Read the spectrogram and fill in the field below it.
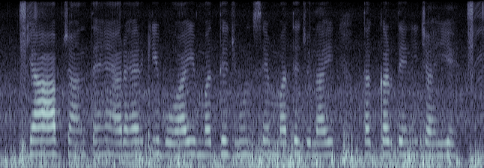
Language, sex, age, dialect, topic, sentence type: Hindi, female, 18-24, Marwari Dhudhari, agriculture, statement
